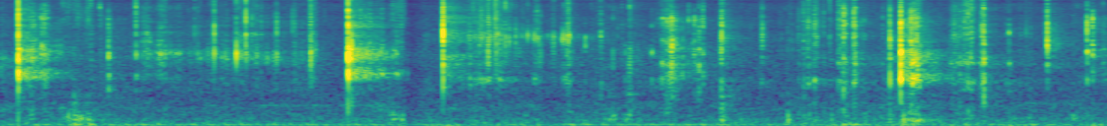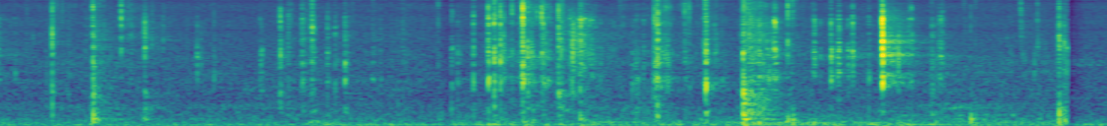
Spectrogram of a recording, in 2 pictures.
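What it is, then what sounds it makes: Bar of soap being cut. A metal utility blade slices and scrapes flakes off a solid, hand-sized white bar of soap held in the palm. Crisp, bright scratching and cutting sounds come as a dense run of short clicks and crackles, some sharper and louder than others, over a faint low hum. Each stroke stops almost instantly, with no ring.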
